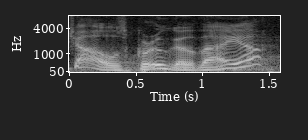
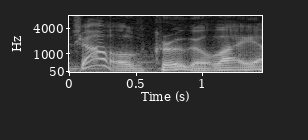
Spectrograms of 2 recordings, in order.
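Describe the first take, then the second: First: Higher, louder insistent caller; imitating Mrs. Kruger. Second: Imitating Mrs. Kruger. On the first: Mrs. Kruger calling the camp again, insistent mimicry. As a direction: mimic a mother who keeps phoning. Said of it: "In five, ten, fifteen minutes". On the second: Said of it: "Missus Kruger called and said".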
